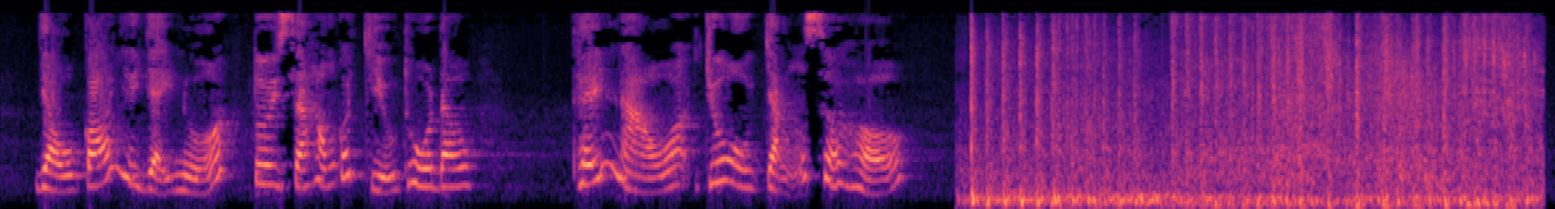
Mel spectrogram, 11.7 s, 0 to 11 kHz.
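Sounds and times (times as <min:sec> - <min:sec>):
speech: 0:00.2 - 0:03.6, 0:04.3 - 0:06.9
several gunshots fired nearby: 0:07.2 - 0:11.6.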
